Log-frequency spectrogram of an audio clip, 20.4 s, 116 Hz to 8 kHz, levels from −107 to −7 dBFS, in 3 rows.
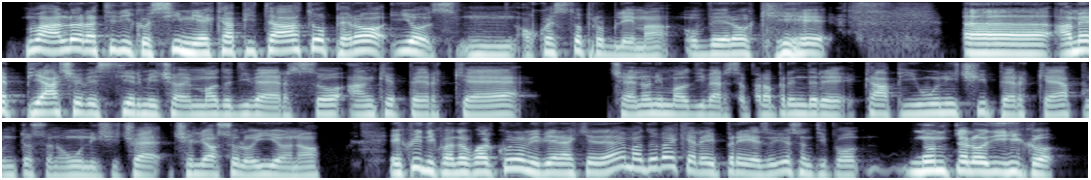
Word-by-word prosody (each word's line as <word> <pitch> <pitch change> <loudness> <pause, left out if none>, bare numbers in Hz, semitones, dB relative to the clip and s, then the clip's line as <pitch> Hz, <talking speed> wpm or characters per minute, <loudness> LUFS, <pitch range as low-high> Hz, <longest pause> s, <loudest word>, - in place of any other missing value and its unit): Ma 220 -1 +6
allora 210 +1 +6
ti 225 +2 -2
dico 195 -4 +2
sì, 215 +7 +1
mi 185 -4 +7
è 170 - +6
capitato, 210 +5 +3
però 205 +4 +5
io 200 0 +3
s - - -8
uhm, 145 0 -4
ho 145 - -9
questo 180 +3 -1
problema, 135 -6 -4
ovvero 160 +3 +1
che 170 +2 +1 0.8
ehm, 170 -2 +7
a 170 - +2
me 210 +1 +5
piace 185 -1 +1
vestirmi, 165 -1 -3
cioè, 155 -1 -5
in 150 - -7
modo 150 0 -4
diverso 150 0 -4
anche 150 +2 -7
perché, 150 - -6 0.5
cioè 150 -4 -6
non 160 +2 -4
in 160 - -3
modo 150 -1 -4
diverso, 145 -4 -9
però 150 0 -7
prendere 160 -3 -5
capi 160 -1 -6
unici 175 +2 -4
perché 150 -1 -7
appunto 155 0 -9
sono 135 -2 -12
unici, 135 -1 -8
cioè 140 +1 -5
ce 160 +1 -8
li 160 - -4
ho 155 - -1
solo 145 -1 -4
io, 145 -1 -3
no. 130 +1 -6 0.4
E 170 - -1
quindi 235 -6 +2
quando 180 0 +1
qualcuno 185 +7 +1
mi 200 - +2
viene 175 0 0
a - - 0
chiedere: 180 +6 -2
"Eh, - - -4
ma 250 - -1
dov'è 250 +4 -1
che 220 -6 -5
l'hai 180 -2 -3
preso?", 160 -3 -4
io 200 - -2
son 180 -4 -6
tipo: 150 -1 -9 0.3
"Non 200 +2 +5
te 200 +3 +3
lo 195 - +5
dico, 180 -4 0
165 Hz, 205 wpm, -20 LUFS, 150-185 Hz, 0.8 s, mi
